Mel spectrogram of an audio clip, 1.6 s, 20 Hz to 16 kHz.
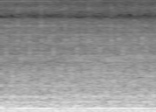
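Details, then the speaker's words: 1956 Century boat's long-dormant flathead marine engine, run briefly with choke pulled and no cooling system hooked up: low steady thrum, even beat, no knocking or missing; idling fine. "yeah perfect now we're not going to let this get too hot we don't have it hooked up to the cooling system right now we just want to verify that the thing's actually running"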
